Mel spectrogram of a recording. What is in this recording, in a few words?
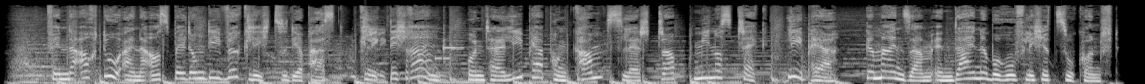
Radio Commercial, German; Werbung I LIEBHERR; voice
